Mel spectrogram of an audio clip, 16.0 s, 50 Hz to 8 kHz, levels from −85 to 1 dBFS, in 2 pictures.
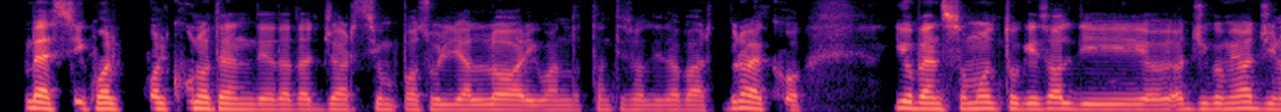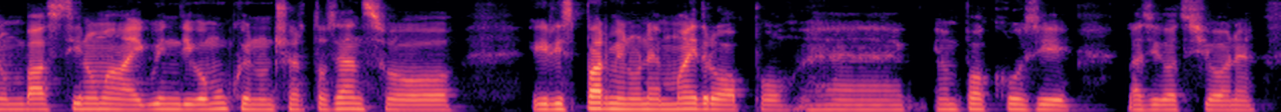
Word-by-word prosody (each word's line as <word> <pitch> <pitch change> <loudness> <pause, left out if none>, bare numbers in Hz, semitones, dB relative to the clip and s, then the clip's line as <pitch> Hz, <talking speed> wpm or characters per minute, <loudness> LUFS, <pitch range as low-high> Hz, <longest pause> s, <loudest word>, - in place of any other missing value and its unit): Beh, 170 -2 +8
sì, 160 +4 -1
qual 150 -1 +3
qualcuno 155 +1 +1
tende 140 -2 +1
ad 135 - -4
adagiarsi 135 0 -3
un 135 -2 -4
po' 135 +2 -4
sugli 130 0 -3
allori 130 0 +1
quando 125 0 -6
ha - - -31
tanti 130 +1 -11
soldi 125 -1 -7
da 130 0 -5
part 125 -1 -5
però 170 0 +1
ecco, 150 -5 -1 0.6
io 170 -1 +3
penso 150 -1 +4
molto 155 0 +1
che 145 - 0
i - - -1
soldi, 135 -3 0
uhm, 135 0 0
uhm, - - 0
oggi 140 +1 -2
come 150 +1 -1
oggi 155 -3 +1
non 135 0 -3
bastino 140 +1 +1
mai, 135 -2 +3
quindi 140 0 0
comunque 140 +1 0
in 130 - -2
un 130 - -3
certo 130 +1 -3
senso 130 -4 +1 0.4
il 140 - +1
risparmio 145 +1 +5
non 135 0 +1
è 135 - +2
mai 145 +2 +3
troppo. 130 -3 -1
Ehm, 125 0 -7
è - - -11
un 135 -1 -4
po' 140 -2 -1
così 130 -2 -1 0.3
la 125 - -4
situazione. 125 -1 -2
135 Hz, 195 wpm, -24 LUFS, 130-145 Hz, 0.6 s, Beh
